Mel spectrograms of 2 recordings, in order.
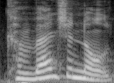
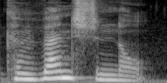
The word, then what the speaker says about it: conventional: Conventional 这个词它的重读音节是在第二个音节上，是在 ven 这个位置，所以 conventional conventional wisdom 还要注意这两个词的搭配。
